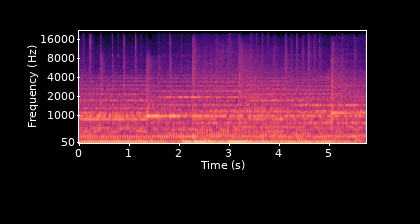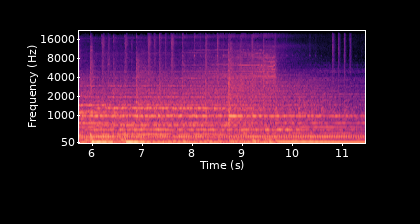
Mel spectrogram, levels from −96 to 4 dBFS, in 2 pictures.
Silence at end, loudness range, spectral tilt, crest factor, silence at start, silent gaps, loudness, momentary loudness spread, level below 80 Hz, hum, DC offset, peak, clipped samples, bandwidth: 0 s; 4 LU; -5.5 dB/octave; 14 dB; 0 s; none; -19 LUFS; 6 LU; -18 dBFS; none; under 0.1%; -2 dBFS; under 0.1%; 16 kHz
